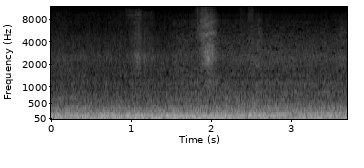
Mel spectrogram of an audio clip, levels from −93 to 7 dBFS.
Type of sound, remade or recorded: recorded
